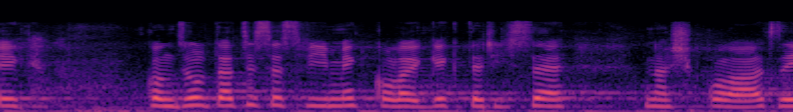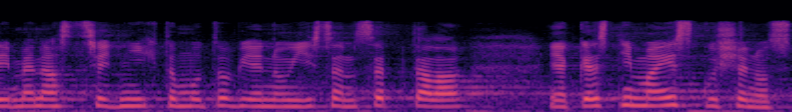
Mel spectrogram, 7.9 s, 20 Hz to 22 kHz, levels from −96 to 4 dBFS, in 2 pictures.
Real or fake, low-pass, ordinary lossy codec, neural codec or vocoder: real; 9.9 kHz; AAC, 64 kbps; none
